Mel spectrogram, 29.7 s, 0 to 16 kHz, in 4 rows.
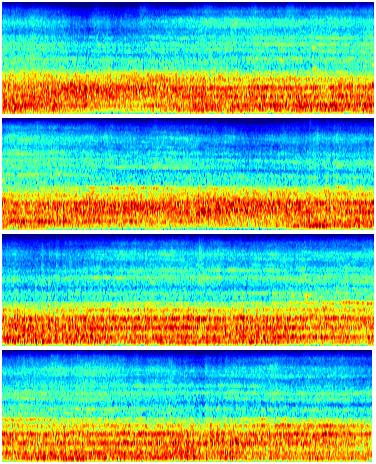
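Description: A Freightliner Class 66 diesel freight locomotive passes at speed, and a long rake of mostly empty container flat wagons rumbles and clatters past behind it, with steady ringing tones over the rumble. The sound begins to fade near the end as the last wagons go by.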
